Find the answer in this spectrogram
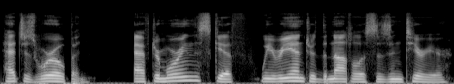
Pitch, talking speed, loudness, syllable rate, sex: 130 Hz, 170 wpm, -18 LUFS, 6.0 syllables/s, male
